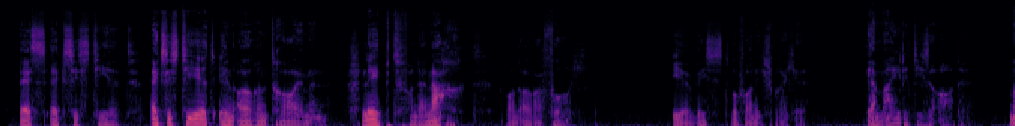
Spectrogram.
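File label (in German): Erzählung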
